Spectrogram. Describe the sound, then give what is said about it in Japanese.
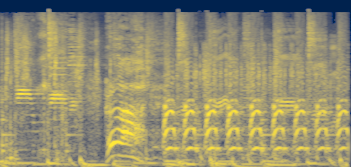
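A dog that has just bitten a person barks: one drawn-out, whining bark, then a quick, steady run of short, sharp yaps over a low background hum. “犬が 人を噛んではダメっすよ。”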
